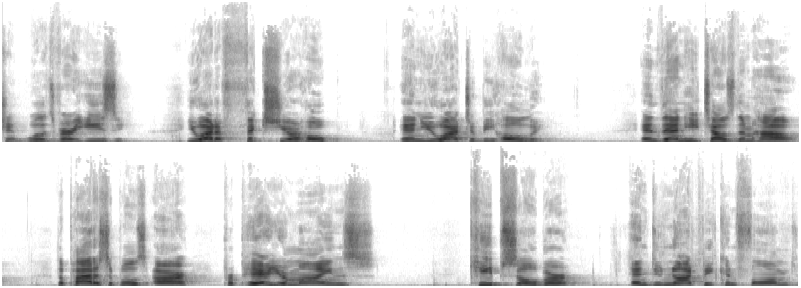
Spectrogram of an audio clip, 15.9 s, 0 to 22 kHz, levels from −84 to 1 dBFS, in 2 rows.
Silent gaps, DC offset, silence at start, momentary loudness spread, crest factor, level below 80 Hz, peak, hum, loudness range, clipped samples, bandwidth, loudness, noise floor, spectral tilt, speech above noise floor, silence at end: none; under 0.1%; 0 s; 14 LU; 22 dB; -62 dBFS; -2 dBFS; none; 4 LU; under 0.1%; over 20 kHz; -23 LUFS; -62 dBFS; -2 dB/octave; 38 dB; 0 s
